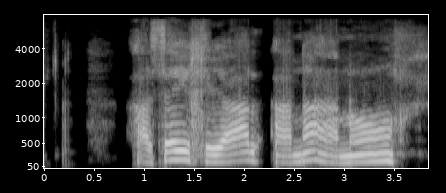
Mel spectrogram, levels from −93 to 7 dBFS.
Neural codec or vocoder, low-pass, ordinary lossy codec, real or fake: vocoder, 44.1 kHz, 128 mel bands, Pupu-Vocoder; 7.2 kHz; AAC, 32 kbps; fake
